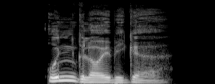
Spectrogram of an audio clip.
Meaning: female equivalent of Ungläubiger: 1. female infidel/heathen/disbeliever/unbeliever 2. female nonbeliever
- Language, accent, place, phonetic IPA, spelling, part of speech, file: German, Germany, Berlin, [ˈʊnˌɡlɔɪ̯bɪɡə], Ungläubige, noun, De-Ungläubige.ogg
